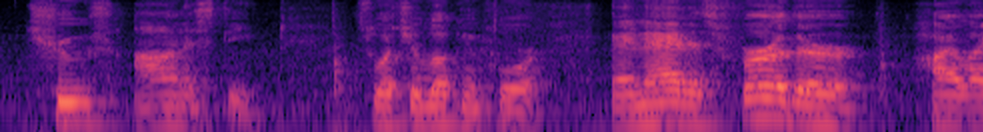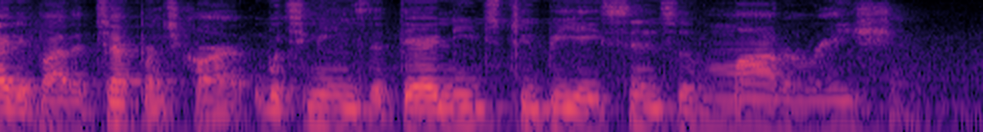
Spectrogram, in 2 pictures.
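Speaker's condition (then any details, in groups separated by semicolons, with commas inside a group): No condition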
